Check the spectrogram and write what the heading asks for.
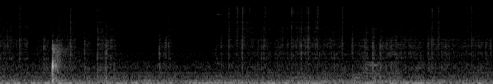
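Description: A single sharp metallic clink with a short ring about half a second in, like metal knocking against the steel roof frame, over a steady low background rumble.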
